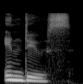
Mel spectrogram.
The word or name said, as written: induce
